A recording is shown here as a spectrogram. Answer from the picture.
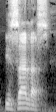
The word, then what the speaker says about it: Izala: Just to interrupt you for a second, for our listeners, just so everyone understands, I'm having a hard time pronouncing the word, the Nsalas are Shia. – Okay, Izalas.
